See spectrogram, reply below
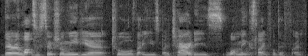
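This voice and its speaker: Interviewer: woman, lowish voice, brief friendly questions, off-mic with faint noise. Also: quick pace, a little mellow, distant mic.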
